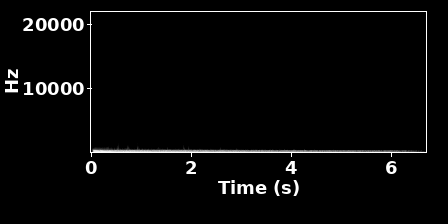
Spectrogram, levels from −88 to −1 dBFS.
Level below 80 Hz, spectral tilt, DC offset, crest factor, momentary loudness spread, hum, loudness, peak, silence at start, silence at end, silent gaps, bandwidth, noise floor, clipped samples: -26 dBFS; -28 dB/octave; under 0.1%; 16 dB; 26 LU; none; -21 LUFS; -6 dBFS; 0.05 s; 1.9 s; none; 0.4 kHz; -62 dBFS; under 0.1%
